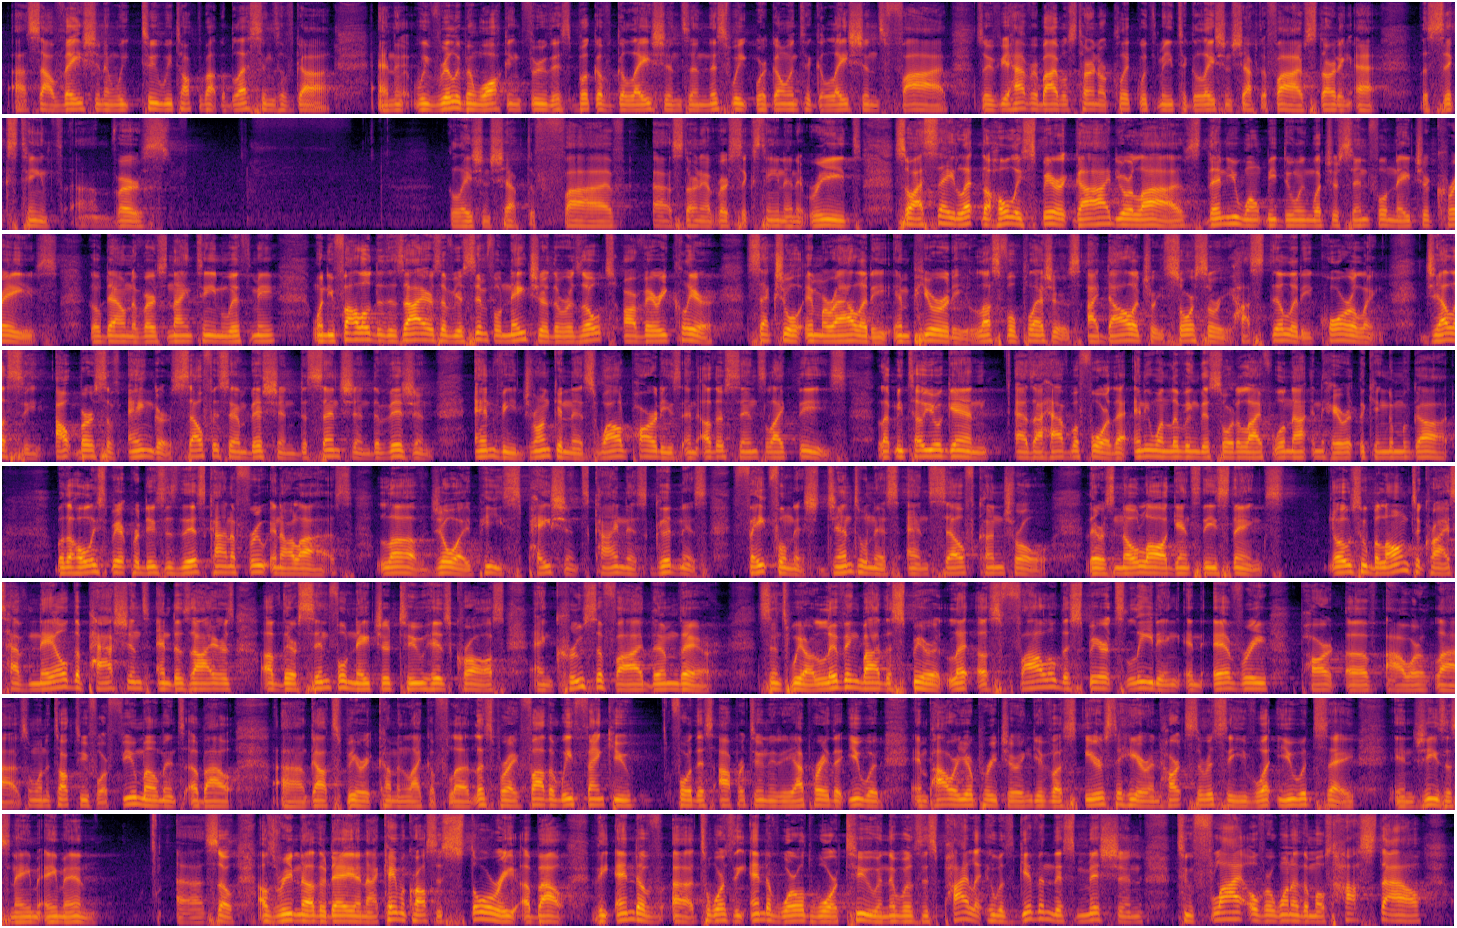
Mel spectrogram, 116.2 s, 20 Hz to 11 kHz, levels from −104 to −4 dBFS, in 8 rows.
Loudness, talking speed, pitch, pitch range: -29 LUFS, 165 wpm, 120 Hz, 110-130 Hz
